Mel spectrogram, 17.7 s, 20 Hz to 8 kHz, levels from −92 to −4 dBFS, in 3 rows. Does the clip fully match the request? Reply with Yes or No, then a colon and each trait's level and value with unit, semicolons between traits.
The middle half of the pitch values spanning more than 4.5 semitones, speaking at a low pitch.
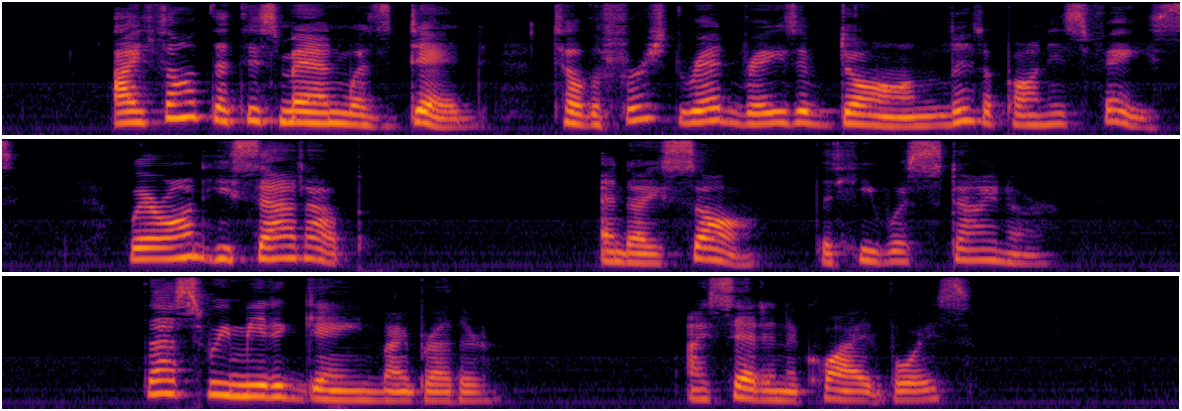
No: average, 5.3 semitones; high, 195 Hz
